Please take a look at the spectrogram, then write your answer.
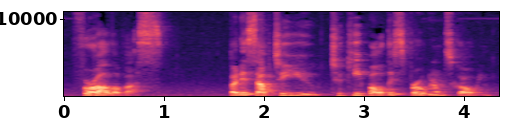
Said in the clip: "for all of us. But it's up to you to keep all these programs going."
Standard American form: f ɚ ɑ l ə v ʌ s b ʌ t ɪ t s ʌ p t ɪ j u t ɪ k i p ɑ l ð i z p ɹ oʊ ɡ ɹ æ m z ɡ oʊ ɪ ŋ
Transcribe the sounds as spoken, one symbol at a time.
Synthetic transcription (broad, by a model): f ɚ ɑ l ə v ʌ s b ʌ t ɪ t s ʌ p t ɪ j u t ɪ k i p ɑ l ð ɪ s p ɹ oʊ ɡ ɹ æ m z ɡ oʊ ɪ ŋ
